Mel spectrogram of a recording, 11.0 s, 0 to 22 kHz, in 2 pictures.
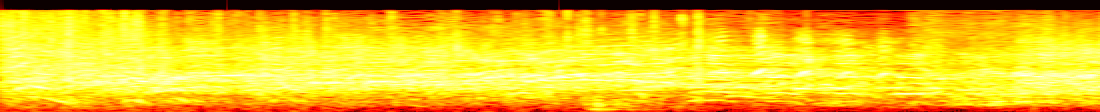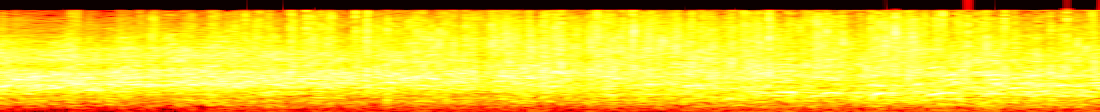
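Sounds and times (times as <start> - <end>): studio audience applauding: 0.0 - 4.3, 5.1 - 11.0
audience laughing: 0.0 - 11.0.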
